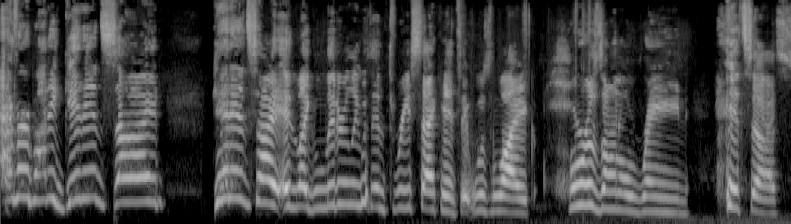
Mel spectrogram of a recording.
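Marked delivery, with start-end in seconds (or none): 0.0-2.8 mock, very high, urgent shrieked scream. Retelling a storm, calling to people outside to get inside, retelling a scream. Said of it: "I screamed at some people".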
